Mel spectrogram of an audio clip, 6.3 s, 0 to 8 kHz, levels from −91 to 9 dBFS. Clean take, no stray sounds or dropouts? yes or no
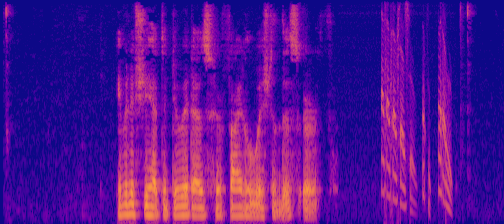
no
